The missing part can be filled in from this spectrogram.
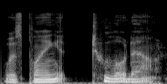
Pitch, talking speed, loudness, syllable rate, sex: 120 Hz, 250 wpm, -14 LUFS, 5.0 syllables/s, male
